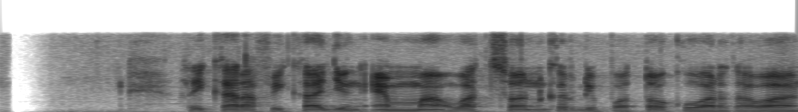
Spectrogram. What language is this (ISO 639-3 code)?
sun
